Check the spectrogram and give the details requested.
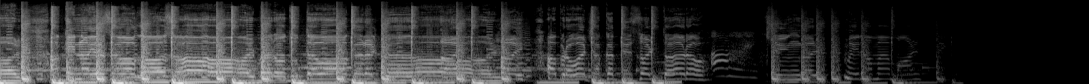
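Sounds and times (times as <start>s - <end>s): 
music intro at 100 BPM: 0.0s - 6.8s.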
